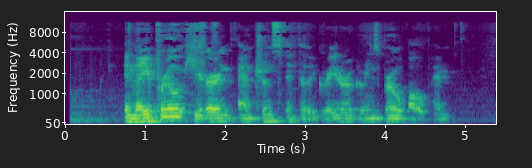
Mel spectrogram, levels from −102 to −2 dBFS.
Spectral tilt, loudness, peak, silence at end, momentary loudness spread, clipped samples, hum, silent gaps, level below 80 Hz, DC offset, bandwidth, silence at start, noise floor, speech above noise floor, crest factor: -6 dB/octave; -23 LUFS; -4 dBFS; 0.6 s; 17 LU; under 0.1%; none; none; -50 dBFS; under 0.1%; 11.5 kHz; 0.05 s; -53 dBFS; 30 dB; 20 dB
